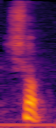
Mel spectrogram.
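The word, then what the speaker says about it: shop: هنا الاس اتش بتتنطق زي في العربي زي حرف الشين، اس اتش اللي هي ش كده. فنشوف كلمة شوب، شوب يعني محل شوب.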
